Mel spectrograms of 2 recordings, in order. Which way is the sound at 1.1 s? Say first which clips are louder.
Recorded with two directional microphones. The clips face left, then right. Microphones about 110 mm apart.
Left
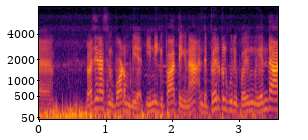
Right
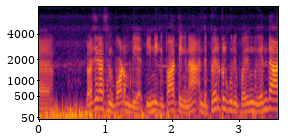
Right 2 dB; 20° right (ahead or behind).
